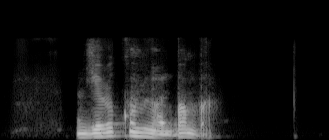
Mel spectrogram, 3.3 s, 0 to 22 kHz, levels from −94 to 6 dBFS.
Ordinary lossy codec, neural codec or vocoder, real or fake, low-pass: AAC, 48 kbps; codec, 16 kHz, 1 kbps, X-Codec, HuBERT features, trained on general audio; fake; 7.2 kHz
